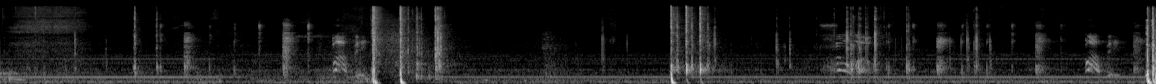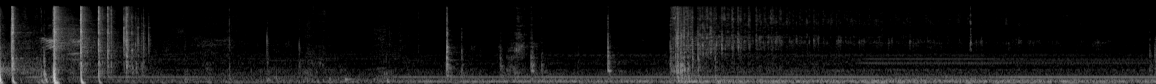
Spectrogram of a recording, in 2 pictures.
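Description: A plastic Bop It toy being knocked about on a hard floor: sharp clattering knocks in short clusters about 4, 7 and 12 seconds in, over a steady low hum.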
